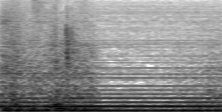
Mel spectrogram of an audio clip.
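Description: Faint, steady electrical mains hum, a low buzz with several even overtones, over a light hiss.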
